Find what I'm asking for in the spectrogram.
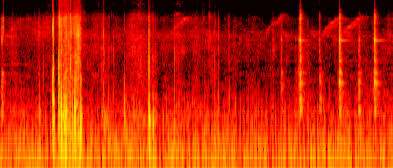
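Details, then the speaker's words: Shaken AC compressor clutch damper gives loose, irregular clicking and light rattle; damper is cracked or torn. Freon to be drained and compressor removed for inspection. "Ayan, naririnig nyo yung ingay. So yan yung ingay ng damper."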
